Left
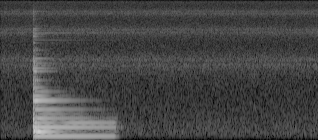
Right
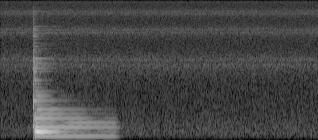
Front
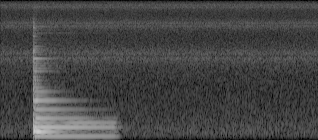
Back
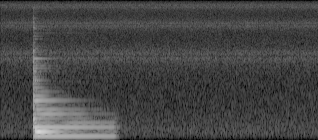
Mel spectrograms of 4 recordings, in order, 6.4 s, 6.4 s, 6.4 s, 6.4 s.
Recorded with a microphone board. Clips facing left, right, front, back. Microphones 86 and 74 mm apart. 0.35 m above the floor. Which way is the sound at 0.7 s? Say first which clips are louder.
Left 1 dB, back 2 dB; 110° left.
